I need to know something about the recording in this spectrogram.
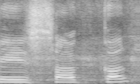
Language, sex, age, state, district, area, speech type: Maithili, female, 60+, Bihar, Madhubani, rural, read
